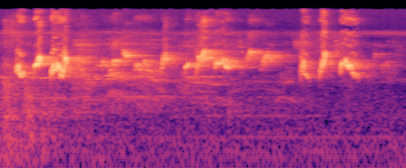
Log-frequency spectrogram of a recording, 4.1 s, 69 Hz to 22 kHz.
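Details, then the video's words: Red-whiskered bulbul decoy bird in competitive singing meant to stimulate other bulbuls: a lively run of rich, slurred whistles and chirpy notes, loud at the start, continuing in quick linked phrases with brief gaps. "Chào mào mồi cực hay khi luyện giọng ép bổi sổ bọng 2020, Cách luyện chào mào hót căng lửa 2020"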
